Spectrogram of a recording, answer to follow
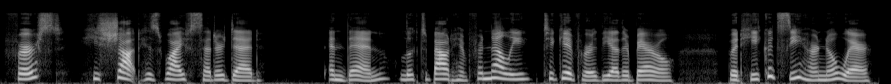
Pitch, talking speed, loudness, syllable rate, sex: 220 Hz, 175 wpm, -20 LUFS, 4.8 syllables/s, female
